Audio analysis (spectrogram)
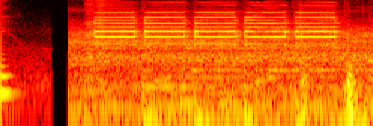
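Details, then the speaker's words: POST beep code from a PC motherboard with no display and no boot. Repeating high beeps, about two a second, signal a memory error. The RAM may be unseated in its slot or the memory module itself may be faulty. "이것은 메모리에 문제가 있을 때 나는 비프음이 다 메모리 슬롯에 제대로 삽입되지 않았거나 메모리 모듈 자체의 불량일 수도 있다"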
